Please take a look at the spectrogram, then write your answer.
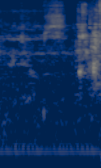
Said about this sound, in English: Sorry, you're gonna listen to my drink pour.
